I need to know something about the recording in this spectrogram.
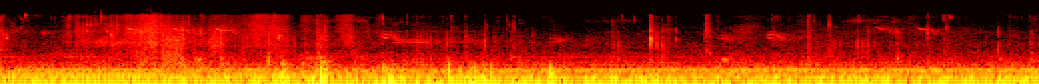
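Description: Bass being landed by hand from a kayak: scattered small clicks and knocks of handling over a steady low rumble. A few short bird chirps come about a second in and again near the end.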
